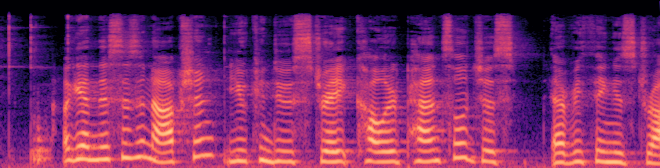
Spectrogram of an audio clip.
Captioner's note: glass tapping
